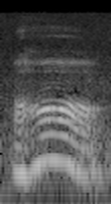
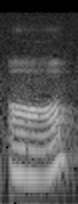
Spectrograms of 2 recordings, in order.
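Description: First: "Aha" with pitch arching on the stressed second syllable; last-syllable stress. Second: "Ah" as a yes, weight at the front, no lift at the end; front-load a long "Ah"; first-syllable stress. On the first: Confirming new information, "Aha" stressed on the end. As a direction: save the weight for the end of "Aha". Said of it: "And "I see" is". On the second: Answering a yes or no question, "Ah" stressed up front. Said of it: "reply to the yes or no". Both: Shown as a demonstration.

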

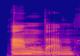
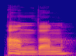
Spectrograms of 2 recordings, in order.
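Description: First: Anden with pitch rising into a peak on the stressed vowel; accent two pitch. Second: Anden with an immediate pitch peak; accent one pitch. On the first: Teacher playing minimal pairs, anden with later-peak accent two. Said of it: "the pitch rises into peak on the stressed vowel". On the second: Teacher playing minimal pairs, Anden with early-peak accent one. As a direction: say Anden with the single peak right at the start. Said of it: "The peak in accent one is immediate". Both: Shown as a demonstration.

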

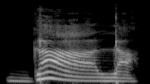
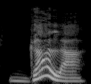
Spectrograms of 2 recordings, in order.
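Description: First: GALA very slowly as GAAA, LA; teacher revealing GAA-LA; syllables drawn out. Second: Said in the usual way. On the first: Shown as a demonstration. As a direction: stretch the first syllable of "gala". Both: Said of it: "zbudowany jest z dwóch sylab".

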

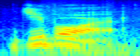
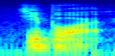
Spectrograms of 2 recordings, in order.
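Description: First: Giveaway said higher and louder with a firm fall; a decisive Giveaway landing down at the end; firm final try. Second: Giggling through the word Giveaway; Giveaway said through a chuckle; laughing retry. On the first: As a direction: commit to Giveaway, punching it out. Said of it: "but anyway, I said it". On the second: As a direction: laugh as you say Giveaway again, with a falling end. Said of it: "No idea what that is". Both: Shown as a demonstration.

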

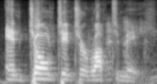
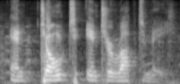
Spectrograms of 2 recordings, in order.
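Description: First: Loud, slow, half-laughing mock order; laughing requote. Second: Slow, loud command; stern order. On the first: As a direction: repeat the kid's rule, amused. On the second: Retold or imitated. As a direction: lay down the rule firmly. Girl gives a stern order.

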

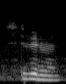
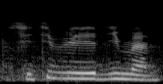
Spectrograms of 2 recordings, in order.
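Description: First: Said in the usual way. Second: Steverman drawn out syllable by syllable; slow trial reading of a foreign name; careful spelling out. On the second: Shown as a demonstration. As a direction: sound out Steverman very slowly, each syllable apart. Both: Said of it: "Nasıl okunduğunu söyleyin bana".

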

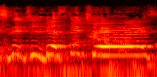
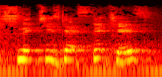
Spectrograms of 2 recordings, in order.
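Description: First: High, slow singsong taunt; higher slow mock taunt. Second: Drawn-out singsong taunt; slow mock taunt. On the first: Dad repeating the taunt at the kid, high and slow. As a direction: sing it up high, teasing. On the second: Dad teasing the kids about snitching, slow mock threat. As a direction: stretch every word, teasing.

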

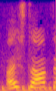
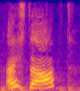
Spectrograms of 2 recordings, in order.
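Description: First: Insistent rising protest. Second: Loud protest. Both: Real, not acted. Arguing over quad ride.

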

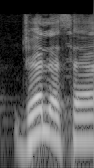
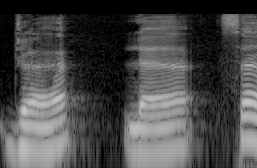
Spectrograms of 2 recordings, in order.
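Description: First: Said in the usual way. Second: One short syllable at a time, with pauses; broken into syllables. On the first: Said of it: "أقطع الكلمة". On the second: Shown as a demonstration. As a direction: separate each syllable for a learner to copy. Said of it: "أقطع الكلمة إلى مقاطع قصيرة". (تقطيع الكلمة مقطعًا مقطعًا بوقفات)

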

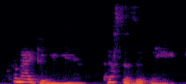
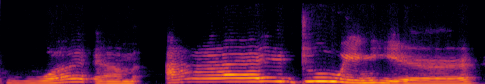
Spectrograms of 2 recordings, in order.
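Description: First: Very soft, almost to yourself; small inner dismay. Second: Long, high stretched-out wail of disbelief; drawn-out dismay. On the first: New recruit doubting herself in the cattle car, small and hushed. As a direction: shrink it to a tiny private aside. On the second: New recruit in the rocking cattle car, drawn-out dismay. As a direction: stretch it right out, falling on "here". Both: Retold or imitated.

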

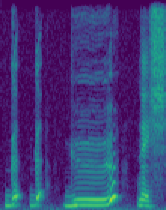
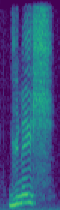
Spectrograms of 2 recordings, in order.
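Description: First: Short "g, g", then slow "güneş" with long ü; isolated first sound. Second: Said in the usual way. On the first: Shown as a demonstration. Teacher testing the first sound, separated "g" before "güneş". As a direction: stutter out the g before stretching "güneş". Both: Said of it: "O sesiyle başlamıyor".

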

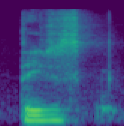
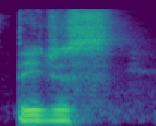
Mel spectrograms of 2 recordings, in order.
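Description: No difference in how they are said.

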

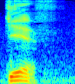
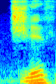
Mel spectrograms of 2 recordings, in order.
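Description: First: "gif" with a hard G, as in "gift"; hard-G pronunciation. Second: "gif" with a soft G, like "jif"; soft-G pronunciation. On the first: Streamer debating how to say a word, "gif" with a hard G. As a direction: begin "gif" with a hard G, not J. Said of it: "It makes a G sound". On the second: Streamer debating how to say a word, "gif" with a J sound. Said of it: "It's Jif, which means the G. It makes a G sound". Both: Shown as a demonstration.

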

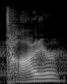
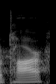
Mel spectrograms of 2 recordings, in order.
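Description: First: "tire" with a full two-part vowel, general American; standard tire. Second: "tar" for tire, the vowel flattened to a single "ah"; Southern "tar". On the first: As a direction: say "tire" the Northern way, clearly. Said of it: "I can say tire now". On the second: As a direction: drop the glide, Southern style, "tar". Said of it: "I go back to my Southern roots". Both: Shown as a demonstration.

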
